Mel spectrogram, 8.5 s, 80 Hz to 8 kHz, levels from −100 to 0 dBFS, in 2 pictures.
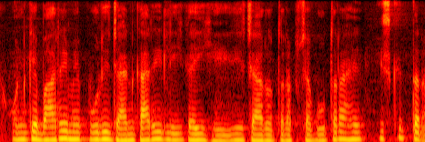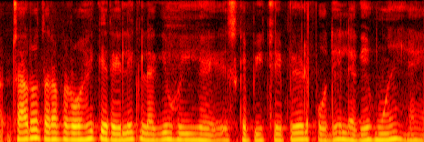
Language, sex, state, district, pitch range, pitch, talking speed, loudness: Hindi, male, Maharashtra, Aurangabad, 125-145 Hz, 135 Hz, 205 wpm, -36 LUFS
